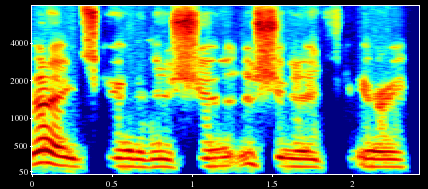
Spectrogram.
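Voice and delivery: high mocking tough guy; high-pitched mock bravado; cocky jock. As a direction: sneer like a macho jock. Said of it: "it's like".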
